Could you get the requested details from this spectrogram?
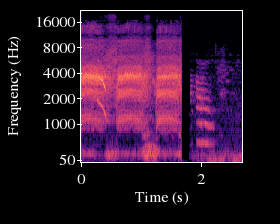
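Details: Loud, harsh squawks from a pet Indian ringneck parakeet known for talking, three grating bursts, then a quieter nasal note after a brief silence.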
